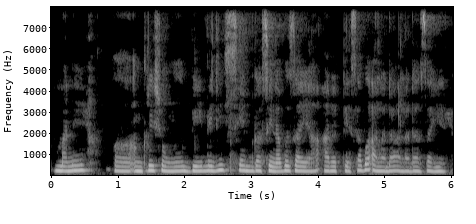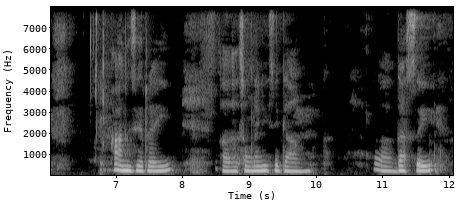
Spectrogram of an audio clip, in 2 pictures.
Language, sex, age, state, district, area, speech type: Bodo, female, 18-30, Assam, Kokrajhar, rural, spontaneous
